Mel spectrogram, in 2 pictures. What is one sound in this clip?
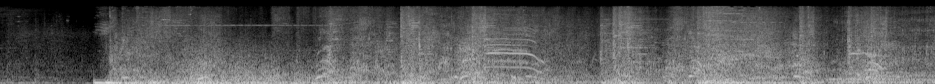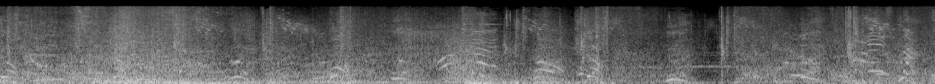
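Heavy blows thud and weapons clash in a fierce fight.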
